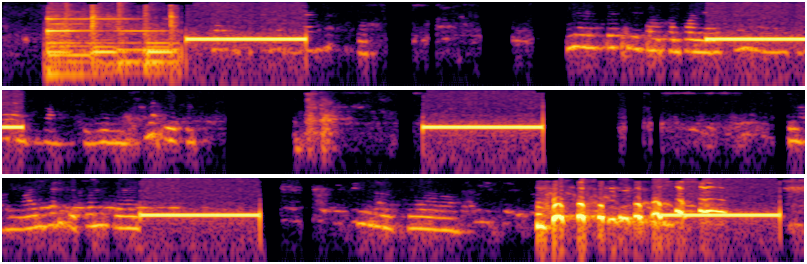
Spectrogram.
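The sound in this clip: Telephone ringback tone sounds while a call is being transferred: five steady mid-pitched beeps of about a second each, evenly spaced, with muffled voices and other sounds filling the gaps between them.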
